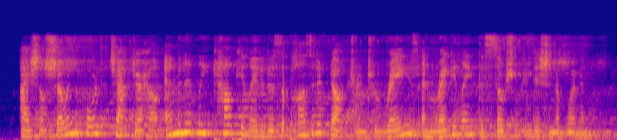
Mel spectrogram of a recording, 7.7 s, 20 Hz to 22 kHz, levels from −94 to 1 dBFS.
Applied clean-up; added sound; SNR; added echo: none; none; none; reverberation time 2.1 s.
